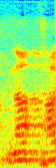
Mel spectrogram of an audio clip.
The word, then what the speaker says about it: नाथ: नाथ, ना था के बाद एक लकीर है, वो आ का उच्चारण होता है बड़ा, तो नाथ।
